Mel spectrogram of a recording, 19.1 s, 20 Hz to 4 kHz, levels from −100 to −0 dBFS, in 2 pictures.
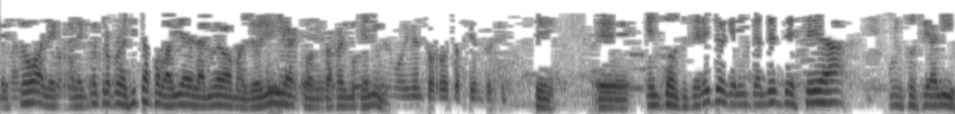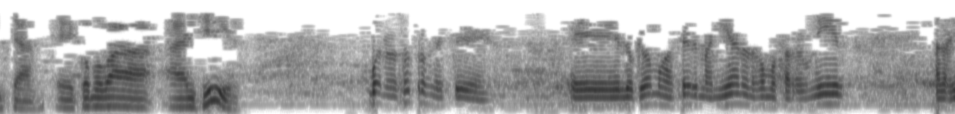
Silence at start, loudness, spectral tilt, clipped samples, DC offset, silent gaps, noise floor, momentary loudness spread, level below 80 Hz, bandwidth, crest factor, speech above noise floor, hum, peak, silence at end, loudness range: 0 s; -27 LUFS; -11 dB/octave; under 0.1%; under 0.1%; none; -46 dBFS; 17 LU; -66 dBFS; 3.2 kHz; 20 dB; 20 dB; none; -8 dBFS; 0 s; 4 LU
